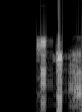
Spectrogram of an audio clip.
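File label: Police District Dispatch, p25; Raleigh; Southwest; wake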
